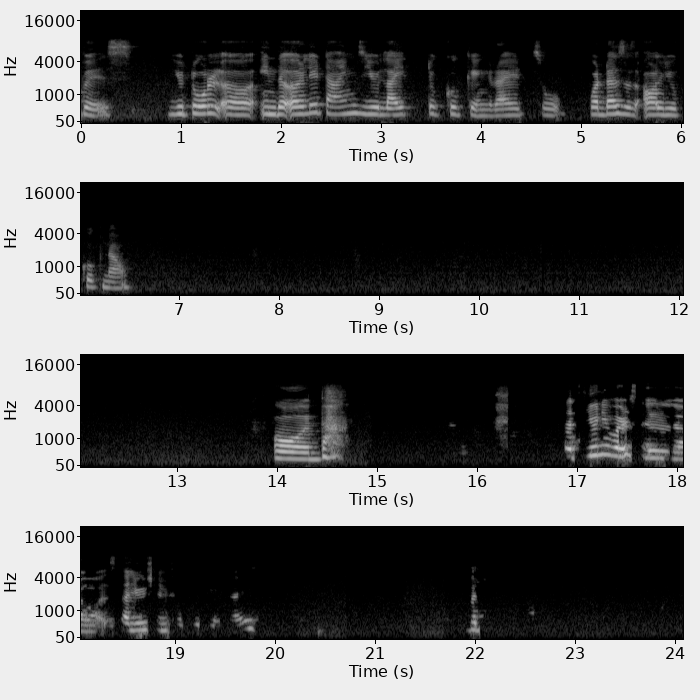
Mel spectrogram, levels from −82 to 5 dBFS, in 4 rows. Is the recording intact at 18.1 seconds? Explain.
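No. From 17.51 to 18.53 s the echo canceller likely mistook simultaneous talk for its own loudspeaker echo and clamped down, so this is speech suppressed in double talk: the speech dips by up to about 25 dB, around 0.7 s in all.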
